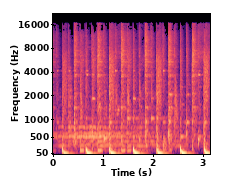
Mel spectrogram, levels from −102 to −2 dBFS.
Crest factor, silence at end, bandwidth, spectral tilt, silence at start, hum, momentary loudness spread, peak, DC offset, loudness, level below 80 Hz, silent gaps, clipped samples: 14 dB; 0 s; 17 kHz; -4 dB/octave; 0 s; none; 3 LU; 0 dBFS; under 0.1%; -15 LUFS; -16 dBFS; none; under 0.1%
